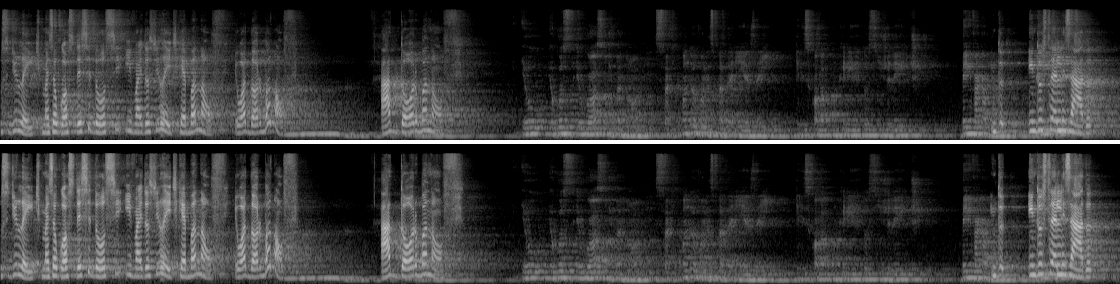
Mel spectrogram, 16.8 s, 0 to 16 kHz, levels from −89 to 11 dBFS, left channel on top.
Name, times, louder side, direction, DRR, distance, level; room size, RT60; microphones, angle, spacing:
voice 1, 0.0-4.4 5.7-6.9 15.0-15.1 15.4-16.4, right 6 dB, 55° right, 14 dB, 0.8 m, -23 dB
voice 2, 4.2-5.7 6.0-6.5 7.8-11.6 11.9-13.9 14.4-16.0, left 1 dB, 5° left, 1 dB, 4.7 m, -41 dB
28.0 x 19.5 x 9.1 m, 2.6 s
head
